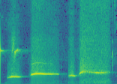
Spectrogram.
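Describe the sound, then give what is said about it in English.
A person whistles a short tune, a few clear notes sliding up and down in two quick phrases with a brief pause between them, with no talking. “I walk and I whistle, yet wallowing follows.”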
